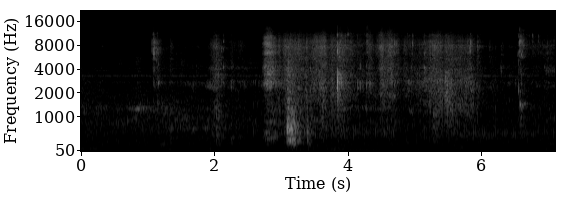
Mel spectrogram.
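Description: Close-miked chewing and wet mouth sounds of a person eating soft French toast, with a few sharp clicks. The chewing is loudest from about three to six seconds in.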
